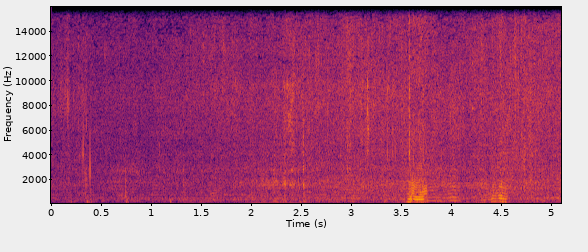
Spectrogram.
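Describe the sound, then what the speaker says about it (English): Honey bees buzz steadily around an open hive during an October inspection as frames are lifted out, a continuous close drone with a few louder passes as individual bees fly near. "there's a bee right there with pollen on its leg on this frame"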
